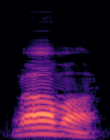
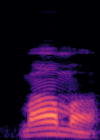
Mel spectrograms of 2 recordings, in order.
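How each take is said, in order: First: Higher, louder howl; little girl howling for Mama; howling call. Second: High, loud wail; child wailing for Mama; wailing call. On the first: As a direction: howl it like a small child left behind. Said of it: "Kayla howled over and over". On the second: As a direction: cry out for her mother as the boat pulls away. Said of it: "Celie wailed". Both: Acted.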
